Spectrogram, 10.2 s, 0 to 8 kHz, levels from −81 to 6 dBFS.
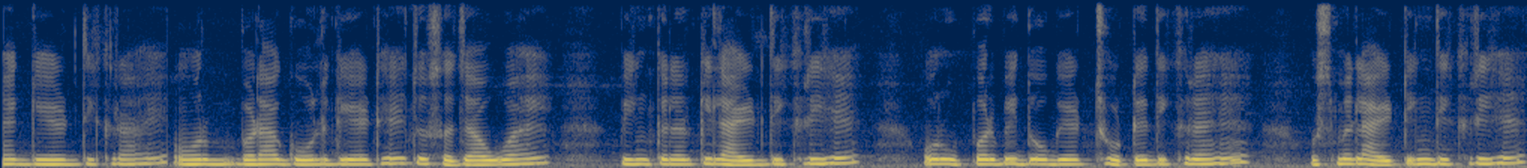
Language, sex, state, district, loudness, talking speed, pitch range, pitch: Angika, female, Bihar, Supaul, -12 LUFS, 200 wpm, 210-225 Hz, 215 Hz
